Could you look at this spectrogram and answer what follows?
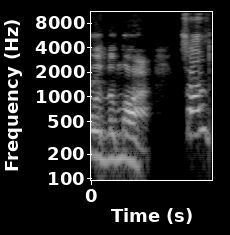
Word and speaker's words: Lamar: When they call you Lamar, they don't pronounce the last R. They be like Lamar. Lamar.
